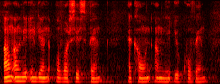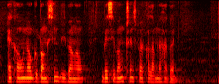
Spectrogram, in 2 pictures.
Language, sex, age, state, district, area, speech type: Bodo, male, 30-45, Assam, Kokrajhar, rural, read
